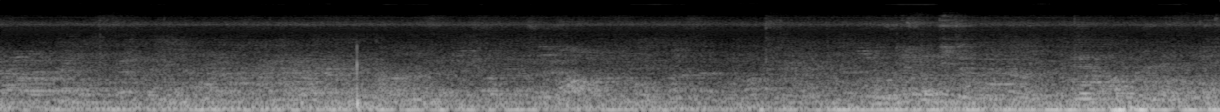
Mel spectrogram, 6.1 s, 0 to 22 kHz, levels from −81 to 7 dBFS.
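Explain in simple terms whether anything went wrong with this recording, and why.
A steady, raspy buzz sits underneath the sound from the very start to the very end, quieter than the main sound but never letting up. This is mains buzz. Electricity in the wall alternates 60 times a second, and a dimmer, rectifier or poorly shielded cable turned that into sharp spikes twice per cycle, which leaked into the recording. Those spikes carry a whole ladder of tones built on 60 Hz, reaching well into the kilohertz range, which gives the buzz its harsh edge.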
